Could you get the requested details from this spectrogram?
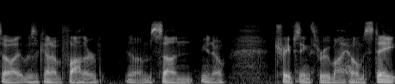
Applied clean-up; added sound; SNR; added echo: none; none; none; none.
